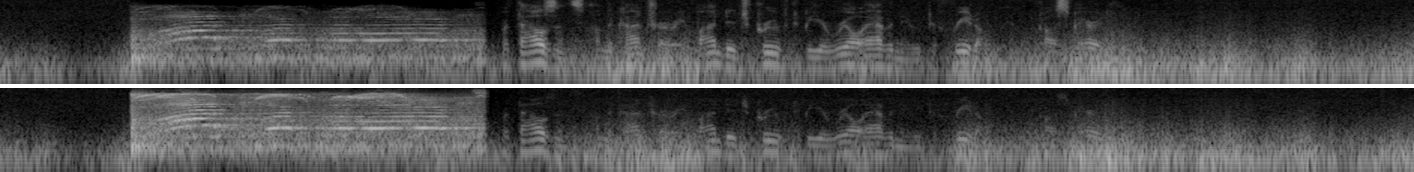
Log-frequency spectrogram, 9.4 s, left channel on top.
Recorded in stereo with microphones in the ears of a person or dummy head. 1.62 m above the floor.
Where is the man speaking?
65° left (ahead or behind).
